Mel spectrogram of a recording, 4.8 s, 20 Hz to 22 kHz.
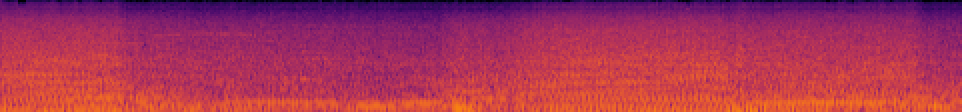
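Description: Race car engine in the Assetto Corsa driving game, RSS Supreme 2025 car, droning steadily at high revs with brief dips around gear changes. The sound stays close and continuous, with no voices.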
